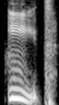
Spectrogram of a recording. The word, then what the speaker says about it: eat: La única diferencia va a ser que tanto alargamos el sonido de la vocal I o la pronunciación, ese sonido, it, eat.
